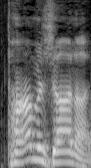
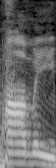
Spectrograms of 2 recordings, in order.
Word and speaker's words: parmigiana: It's potato cake, not scallop whatever whatever thing that you weird thing It's parmigiana, not It's a not parmy, whatever, but it infuriates me.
